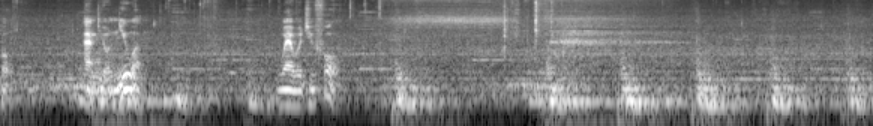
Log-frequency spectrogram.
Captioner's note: sighs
